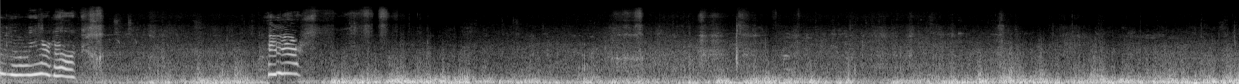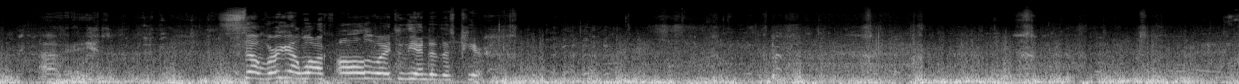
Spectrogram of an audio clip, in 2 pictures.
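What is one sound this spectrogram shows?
Wind gusts and rumbles steadily outdoors.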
